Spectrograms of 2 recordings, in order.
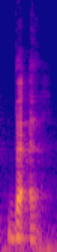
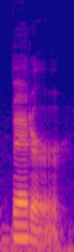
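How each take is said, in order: First: The middle t is left out entirely. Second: The middle t sounds like a soft d. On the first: This is another English way of saying it. "ou soit ils prononcent pas du tout le T" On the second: This is the American way of saying it. "les Américains, pour le mot better, ils vont dire better. On dirait qu'il y a un D"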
